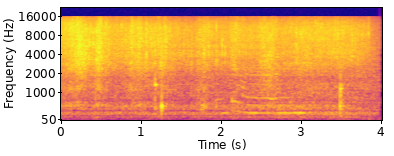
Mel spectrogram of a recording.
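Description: Chicken pieces sizzling in sauce in an aluminium pot while being stirred with a wooden spoon, with a couple of sharp knocks of the spoon against the pot. The sizzle fades near the end.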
